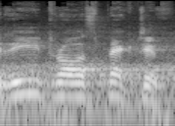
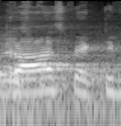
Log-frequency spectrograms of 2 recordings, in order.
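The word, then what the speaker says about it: retrospective: नहीं, कोई बंदे वो ट्रांसपेक्टिव ना बोले, रिट्रोस्पेक्टिव।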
